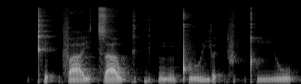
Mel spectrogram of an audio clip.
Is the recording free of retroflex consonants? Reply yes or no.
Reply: yes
